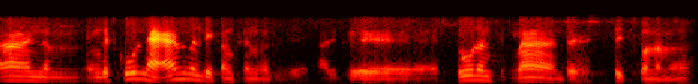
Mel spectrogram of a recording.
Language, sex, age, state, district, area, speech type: Tamil, male, 18-30, Tamil Nadu, Pudukkottai, rural, conversation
